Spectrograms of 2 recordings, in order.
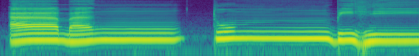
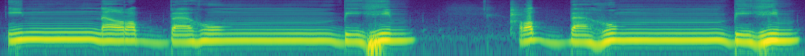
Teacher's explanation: মিম সাকিনের পরে যদি বা আসে তাহলে আমরা গুন্না করে পড়বো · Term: ইখফার গুন্না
